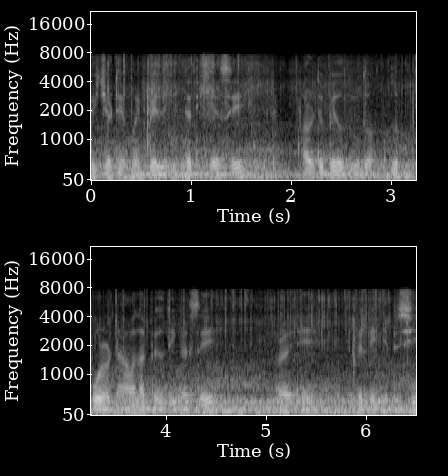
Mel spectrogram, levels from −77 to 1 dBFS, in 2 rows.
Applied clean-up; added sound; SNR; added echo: none; Fire; 3 dB; none.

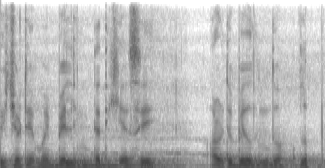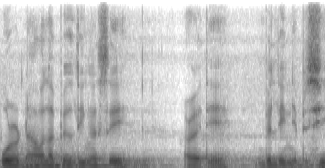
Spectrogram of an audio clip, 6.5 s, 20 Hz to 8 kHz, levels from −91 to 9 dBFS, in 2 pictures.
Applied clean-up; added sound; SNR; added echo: none; none; none; none.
